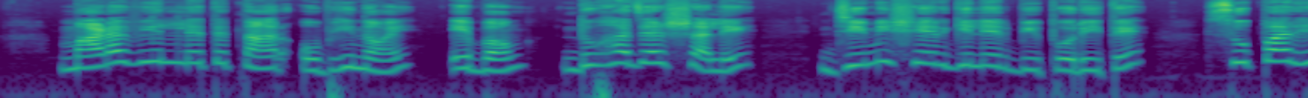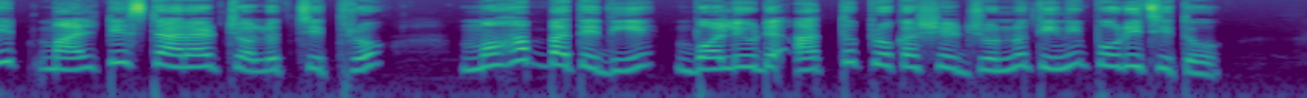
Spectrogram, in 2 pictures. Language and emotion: Bengali, neutral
